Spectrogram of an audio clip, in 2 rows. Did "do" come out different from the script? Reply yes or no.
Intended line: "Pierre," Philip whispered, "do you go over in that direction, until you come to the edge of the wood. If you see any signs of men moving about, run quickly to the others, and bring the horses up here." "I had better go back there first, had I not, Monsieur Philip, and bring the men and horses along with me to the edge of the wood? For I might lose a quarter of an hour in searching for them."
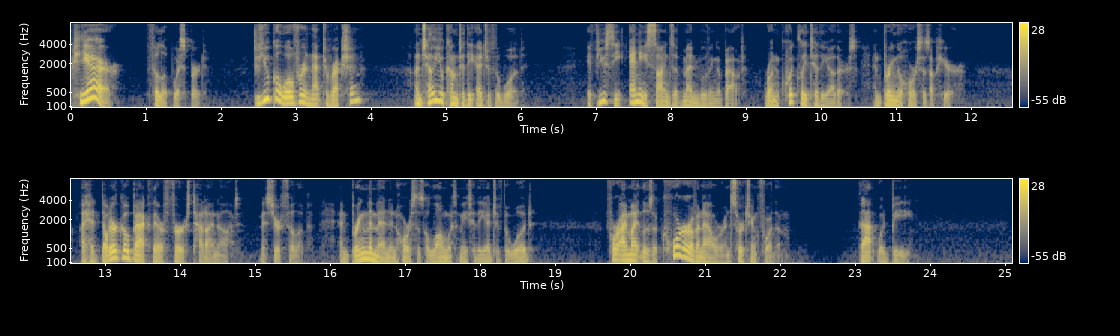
no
